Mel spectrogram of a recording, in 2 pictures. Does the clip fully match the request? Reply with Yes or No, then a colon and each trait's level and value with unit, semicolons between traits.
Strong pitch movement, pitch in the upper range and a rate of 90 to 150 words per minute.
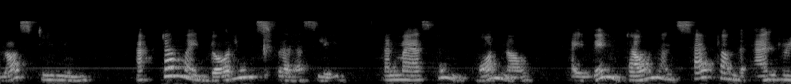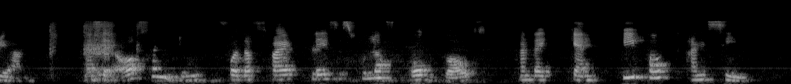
Yes: wide, 7.9 semitones; high, 215 Hz; average, 145 wpm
